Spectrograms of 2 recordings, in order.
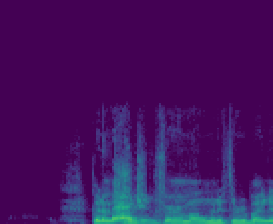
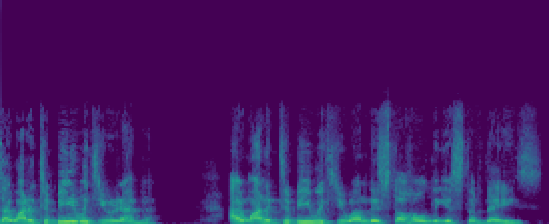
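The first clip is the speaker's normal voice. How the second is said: raised, aggrieved plea; pleading lament; 4 semitones higher, 8 dB louder than usual. Retold or imitated. Heartbroken disciple confessing to his Rebbe, loud pleading. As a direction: plead loudly with heartfelt regret.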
